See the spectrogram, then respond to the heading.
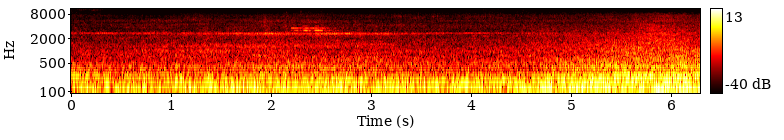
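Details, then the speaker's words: Motorcycle sound check after repair at a motor shop: quiet, even engine hum that builds slightly, with no clatter, knocking or whine; now quiet and running well. "Pakinggan nyo mga dre, tahimik na. Sulit na naman mga dre."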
